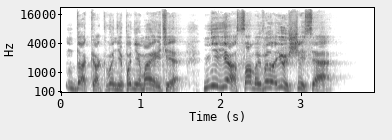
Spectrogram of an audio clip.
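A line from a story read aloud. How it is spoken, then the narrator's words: Shouting. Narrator (Russian): кричал Джоу Декунь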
